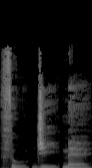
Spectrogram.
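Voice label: "thujime", concatenated syllables; Affixing experiment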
